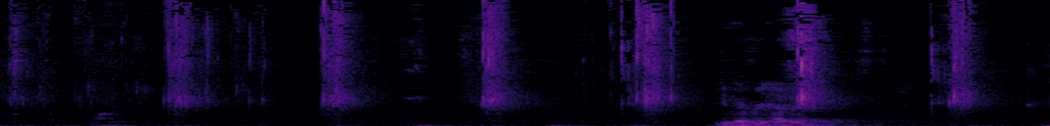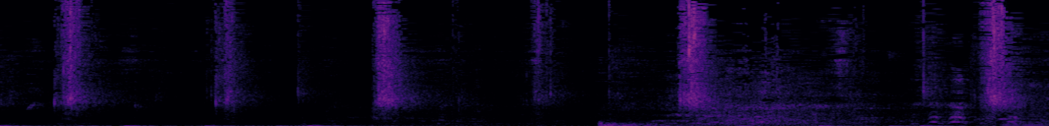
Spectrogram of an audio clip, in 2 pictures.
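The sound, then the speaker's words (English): An audience on the lower level snaps their fingers to imitate a hippo's toenail scraping runway pavement before takeoff, a scattered, irregular patter of sharp, crisp clicks that keeps going throughout, while a voice speaks briefly over them and a low murmur rises partway. “Let's see, you folks on the bottom, let's maybe some finger snaps, like right about here.”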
